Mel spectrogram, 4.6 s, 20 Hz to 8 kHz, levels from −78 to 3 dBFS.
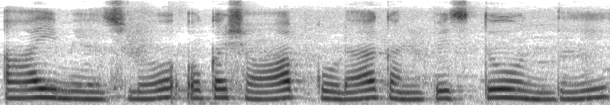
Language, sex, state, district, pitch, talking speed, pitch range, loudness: Telugu, male, Andhra Pradesh, Sri Satya Sai, 220 Hz, 105 wpm, 200-235 Hz, -16 LUFS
